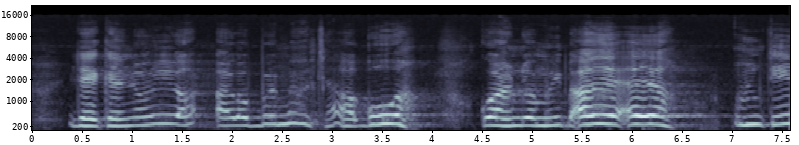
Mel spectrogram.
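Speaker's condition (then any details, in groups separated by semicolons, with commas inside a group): Severe cerebral palsy; severe, from birth, seven years bedridden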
